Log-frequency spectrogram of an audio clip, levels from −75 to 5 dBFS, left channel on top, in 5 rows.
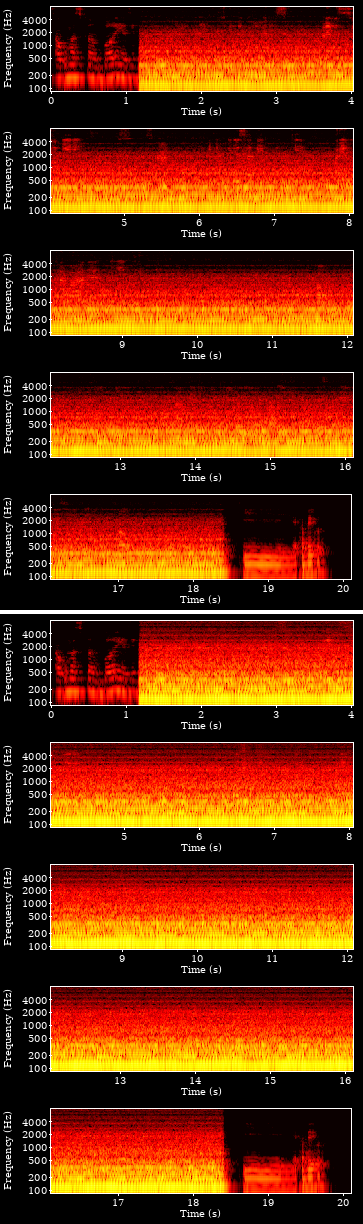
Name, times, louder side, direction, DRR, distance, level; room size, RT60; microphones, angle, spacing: voice 1, 0.0-9.5, equal, 25° left, 2.2 m, -42 dB
sound 1, 1.2-18.4, right 4 dB, 60° right, 0.4 m, -20 dB
voice 2, 11.4-11.8 12.2-13.3 13.7-17.8 18.1-18.2 18.6-19.7, left 1 dB, 70° left, 1.5 m, -36 dB
9.7 x 8.3 x 2.4 m
head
